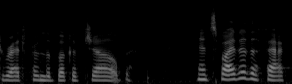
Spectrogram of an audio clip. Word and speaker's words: Job: Magi or the star job pronounced job was your basic nice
